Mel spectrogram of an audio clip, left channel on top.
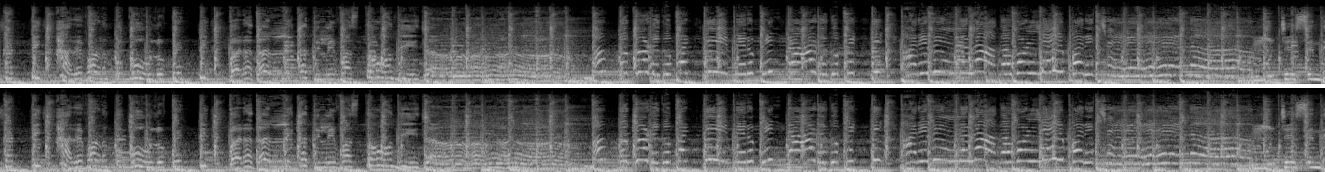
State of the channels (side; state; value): both; normal; correlation 0.55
